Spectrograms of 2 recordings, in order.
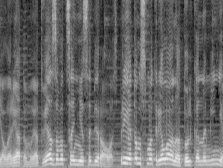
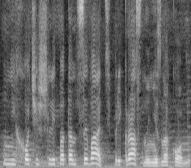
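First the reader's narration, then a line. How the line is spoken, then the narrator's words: Saccharine sugary question. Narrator (Russian): Слащаво-приторным голосом спросила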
